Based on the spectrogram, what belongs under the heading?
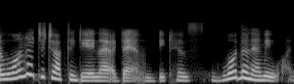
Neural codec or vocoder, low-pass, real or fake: codec, 16 kHz, 0.5 kbps, FreqCodec, larger model; 7.2 kHz; fake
